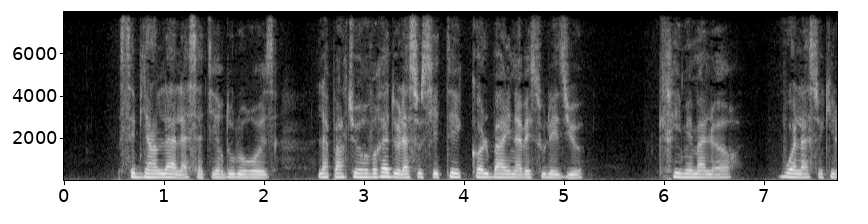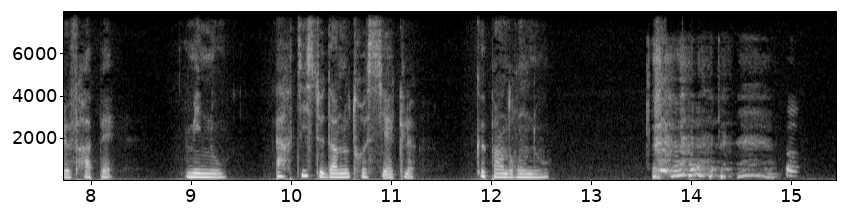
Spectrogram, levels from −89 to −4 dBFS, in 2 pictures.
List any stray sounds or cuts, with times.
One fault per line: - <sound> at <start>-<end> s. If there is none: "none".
- laugh at 13.5-15.1 s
